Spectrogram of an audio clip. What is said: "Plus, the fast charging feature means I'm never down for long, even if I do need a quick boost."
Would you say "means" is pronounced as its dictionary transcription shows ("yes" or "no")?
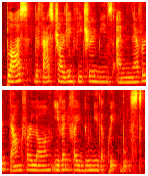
no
